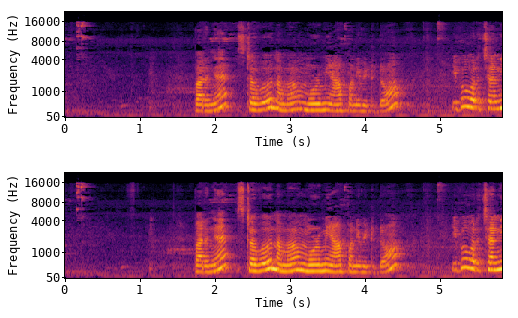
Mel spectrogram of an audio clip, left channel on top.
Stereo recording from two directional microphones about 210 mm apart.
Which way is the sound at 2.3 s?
55° right (ahead or behind).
